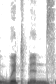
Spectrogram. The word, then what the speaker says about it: Whitman's: It's the um, white man sampler. What is, is that how that's pronounced? I believe so. I think it's missing an E. Oh yes, I'm sorry. The Whitman's sampler.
